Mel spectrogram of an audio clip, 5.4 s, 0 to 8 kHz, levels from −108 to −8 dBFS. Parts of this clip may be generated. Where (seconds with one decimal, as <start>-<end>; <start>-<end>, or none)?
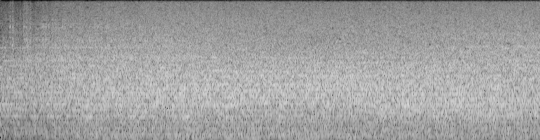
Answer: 2.1-5.4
